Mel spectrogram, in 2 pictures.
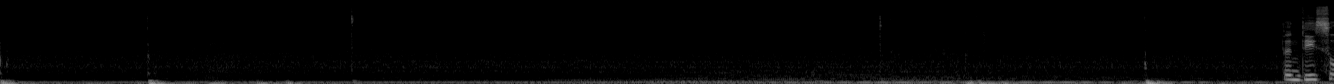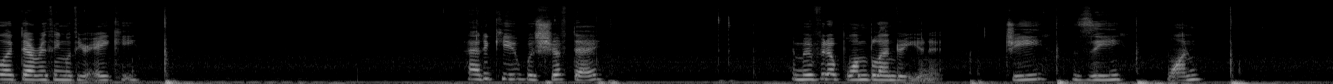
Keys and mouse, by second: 1.4 z, 3.5-5.4 drag, 9.6 z, 11.4 KP_1, 14.9 a, 19.3 shift+a, 23.0 g.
